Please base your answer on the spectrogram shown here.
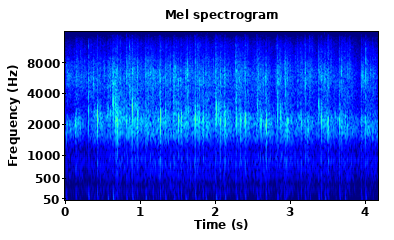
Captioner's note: applause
